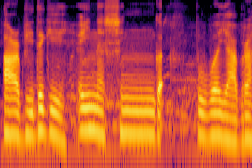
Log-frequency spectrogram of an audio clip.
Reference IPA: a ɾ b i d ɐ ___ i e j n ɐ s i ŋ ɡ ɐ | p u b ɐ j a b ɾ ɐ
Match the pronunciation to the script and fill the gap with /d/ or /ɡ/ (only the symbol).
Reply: ɡ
